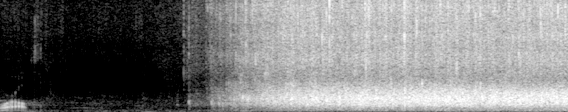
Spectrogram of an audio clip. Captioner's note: applause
